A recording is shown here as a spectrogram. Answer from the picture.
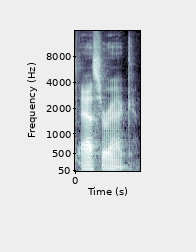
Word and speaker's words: Acererak: They pronounce it as Acererak.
